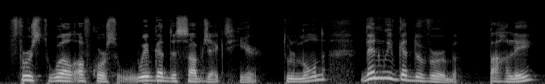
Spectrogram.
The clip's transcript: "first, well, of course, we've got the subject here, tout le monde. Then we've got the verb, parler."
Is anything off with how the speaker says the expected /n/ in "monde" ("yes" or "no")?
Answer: yes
